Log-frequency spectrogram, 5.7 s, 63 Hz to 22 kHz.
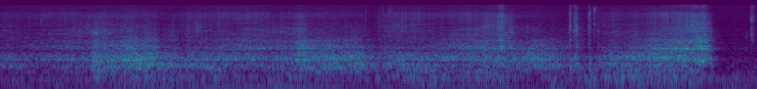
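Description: Long pointed acrylic nails from both hands quickly tap and scratch the plastic surface of a flat, thin, backlit rectangular LED tracing pad lying flat. The result is a continuous dry, scratchy rasp with a mid-range tone around 900 Hz, rising to a louder burst near the end before cutting off abruptly.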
